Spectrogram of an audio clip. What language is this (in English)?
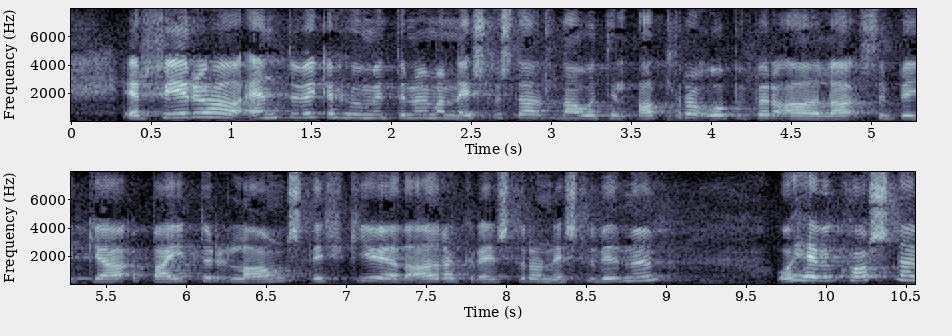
Icelandic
